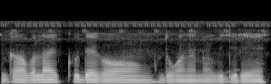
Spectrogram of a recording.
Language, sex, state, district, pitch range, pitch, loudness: Chakma, male, Tripura, Dhalai, 100-105 Hz, 105 Hz, -18 LUFS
